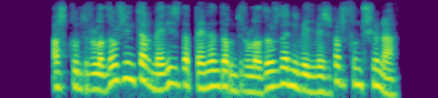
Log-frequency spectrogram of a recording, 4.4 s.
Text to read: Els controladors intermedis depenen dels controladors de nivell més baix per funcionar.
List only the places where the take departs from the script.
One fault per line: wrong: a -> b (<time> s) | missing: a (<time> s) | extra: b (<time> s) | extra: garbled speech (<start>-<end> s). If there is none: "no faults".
missing: dels (2.2 s)
missing: baix (3.3 s)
